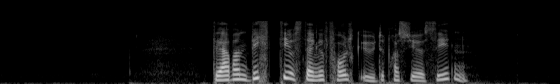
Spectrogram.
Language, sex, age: Norwegian, female, 48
